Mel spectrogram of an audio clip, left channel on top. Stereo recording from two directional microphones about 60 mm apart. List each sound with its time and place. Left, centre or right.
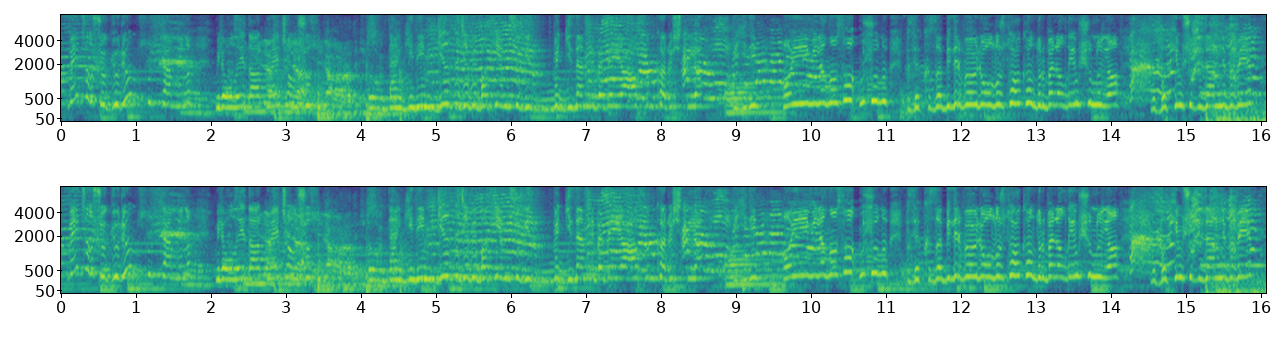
0.1 s music: left
1.4 s speech: left
4.4 s music: left
9.6 s music: left
10.1 s music: left
14.7 s speech: left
